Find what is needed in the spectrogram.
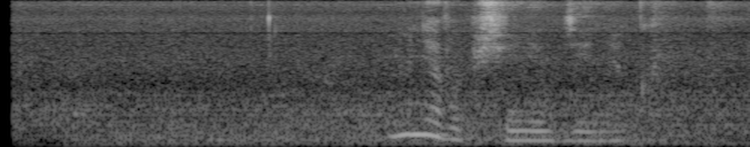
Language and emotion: Russian, sad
